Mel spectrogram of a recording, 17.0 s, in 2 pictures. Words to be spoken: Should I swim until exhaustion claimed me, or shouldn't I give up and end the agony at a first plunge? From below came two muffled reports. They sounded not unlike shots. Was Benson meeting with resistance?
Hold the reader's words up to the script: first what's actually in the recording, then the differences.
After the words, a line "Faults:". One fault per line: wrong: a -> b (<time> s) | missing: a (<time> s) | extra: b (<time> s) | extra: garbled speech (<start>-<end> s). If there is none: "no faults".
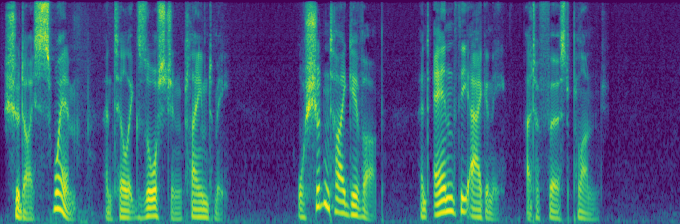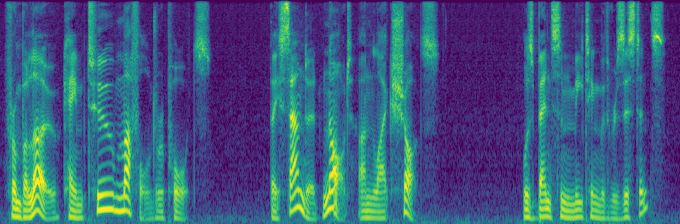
Should I swim until exhaustion claimed me, or shouldn't I give up and end the agony at a first plunge? From below came two muffled reports. They sounded not unlike shots. Was Benson meeting with resistance?
Faults:
no faults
